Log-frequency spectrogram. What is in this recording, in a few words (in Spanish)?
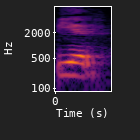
"pier", Silabas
